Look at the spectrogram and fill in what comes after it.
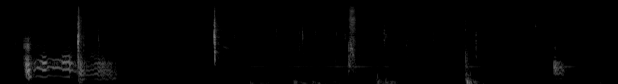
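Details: Rescued baby kitten, indoors after begging for food and now drowsy; one loud, drawn-out, wavering meow near the start, followed by clicks, rustles and taps of movement and a faint steady tone in the background.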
